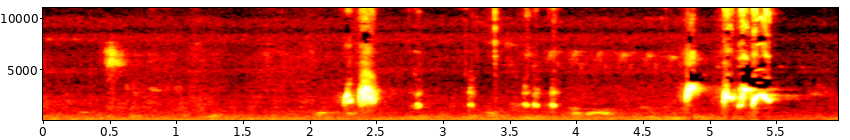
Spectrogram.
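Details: Red-whiskered bulbul practicing song for white-cheeked birds to learn. Scattered short chirps and clicks lead into a brief, bright, slurred warble at the end.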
